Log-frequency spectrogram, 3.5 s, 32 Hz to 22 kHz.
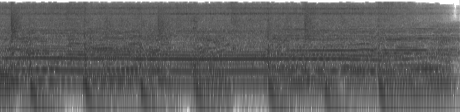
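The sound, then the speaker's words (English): A small 36 cc semi-detailing chainsaw cutting wood, its loud buzzing engine droning steadily while the pitch dips and recovers in a repeating rhythm as the chain bites, before cutting off at the end. “A nice little semi-detailing saw. This is 36 cc's.”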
